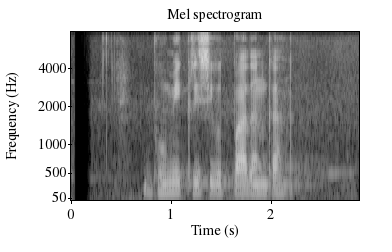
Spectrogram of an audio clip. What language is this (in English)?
Nepali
